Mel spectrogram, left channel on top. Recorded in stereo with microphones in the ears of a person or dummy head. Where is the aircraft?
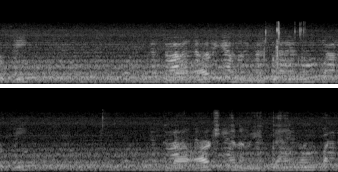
40° left (ahead or behind).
